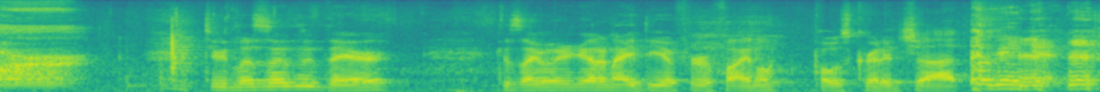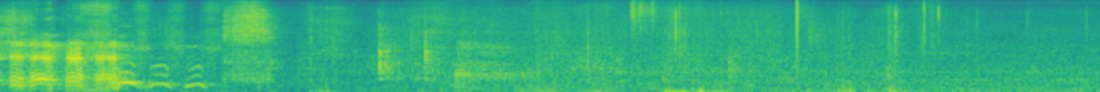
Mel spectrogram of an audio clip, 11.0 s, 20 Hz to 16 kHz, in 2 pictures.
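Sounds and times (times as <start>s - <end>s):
microphone handling rustle: 7.0s - 10.4s
sharp microphone clicks: 8.4s - 10.4s.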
